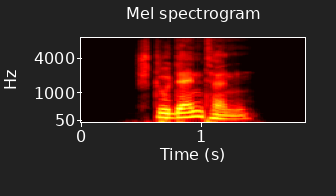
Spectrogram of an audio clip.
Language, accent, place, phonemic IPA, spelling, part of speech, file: German, Germany, Berlin, /ʃtuˈdɛntɪn/, Studentin, noun, De-Studentin.ogg
- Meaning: female equivalent of Student (“person attending lectures at university”)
